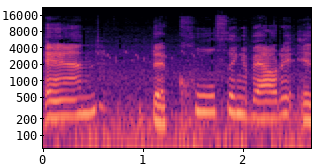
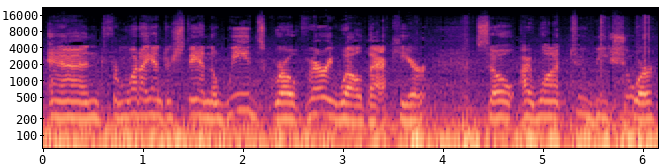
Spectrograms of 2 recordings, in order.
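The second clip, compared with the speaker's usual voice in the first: ordinary talk, nothing marked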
